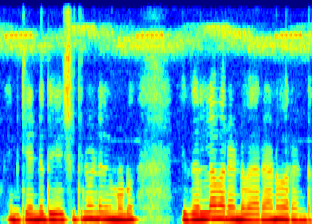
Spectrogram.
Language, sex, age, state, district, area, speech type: Malayalam, female, 45-60, Kerala, Wayanad, rural, spontaneous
